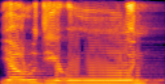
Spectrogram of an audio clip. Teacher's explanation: واو ساکن سے پہلے ہمارے پاس پیش ہے تو یہ واو مدہ کہلائے گا یعنی کہ ہم اس کو ایک حرکت کے برابر کھینچ کے پڑھیں گے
